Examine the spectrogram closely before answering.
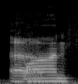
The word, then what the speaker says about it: Quann: Quann. Quann. Quann. I was like, I knew it had Qualla. a Q, a qua. Yeah. Where did it come from? It's Quann.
